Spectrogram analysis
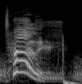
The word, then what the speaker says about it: Telly: The name's Tally. Rhymes with Nelly.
